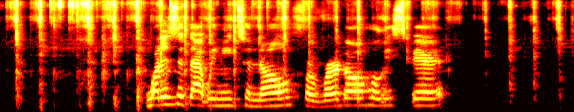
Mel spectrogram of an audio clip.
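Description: Playing cards flick and tap as hands shuffle them.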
